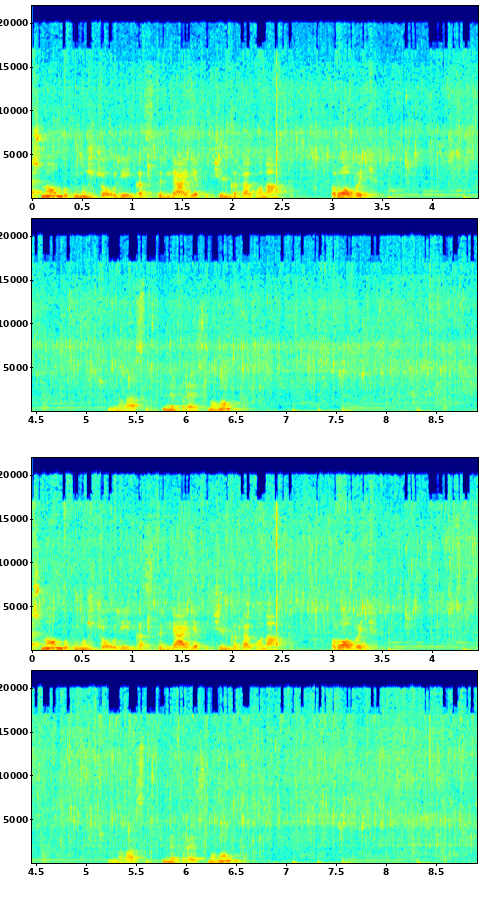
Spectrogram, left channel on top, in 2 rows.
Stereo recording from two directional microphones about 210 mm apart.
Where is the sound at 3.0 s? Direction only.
10° left (ahead or behind).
